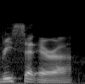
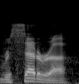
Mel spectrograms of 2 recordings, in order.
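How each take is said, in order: First: It is said as 'reset' followed by 'era'. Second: It is said as one word like 'et cetera'. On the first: The speaker calls it right. "it's called Reset Era" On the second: The speaker calls it wrong. "there's no one on planet Earth that fucking calls it Resetera"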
